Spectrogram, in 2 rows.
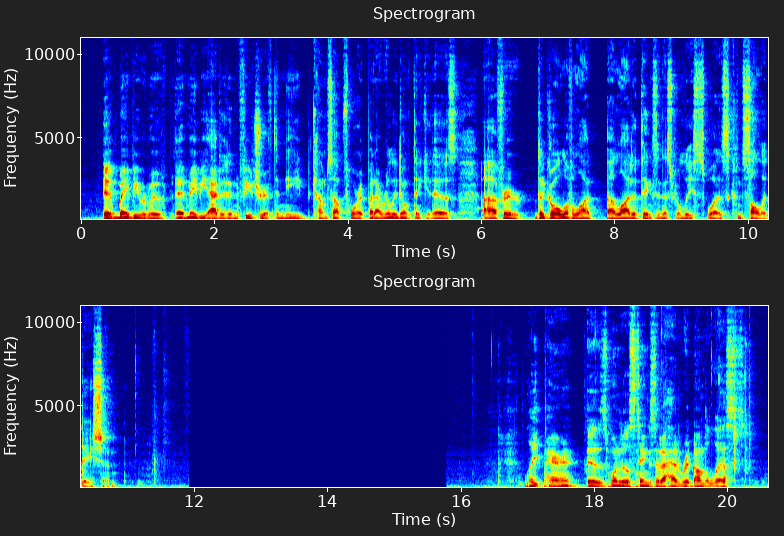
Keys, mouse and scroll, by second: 18.2-18.5 scroll up 1, 18.5 middle click, 19.7 shift+right click, 20.0 shift+a.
